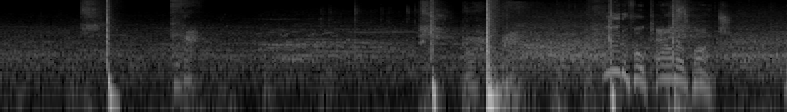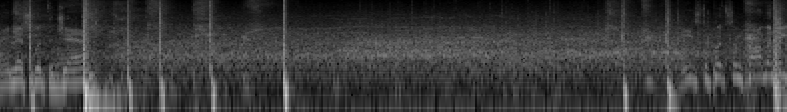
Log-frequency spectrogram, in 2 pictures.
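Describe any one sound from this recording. Gloves thud heavily as punches land.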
